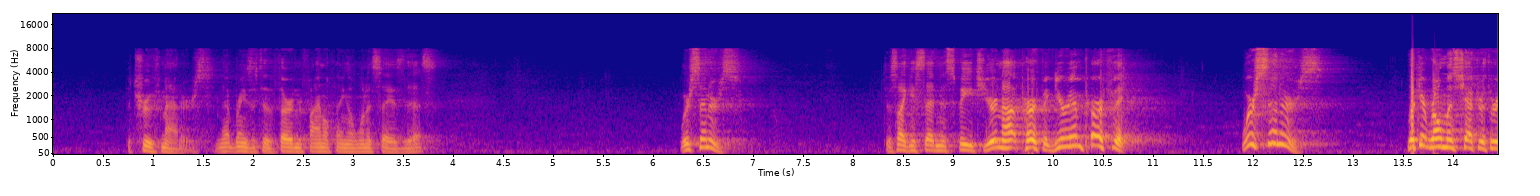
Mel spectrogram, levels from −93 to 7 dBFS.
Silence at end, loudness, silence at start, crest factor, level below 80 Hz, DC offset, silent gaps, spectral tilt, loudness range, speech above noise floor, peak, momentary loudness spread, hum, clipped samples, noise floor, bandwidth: 0 s; -17 LUFS; 0.75 s; 18 dB; -54 dBFS; under 0.1%; none; -6 dB/octave; 12 LU; 43 dB; 0 dBFS; 20 LU; none; under 0.1%; -59 dBFS; 8.2 kHz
